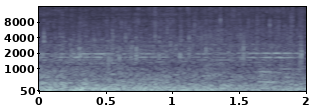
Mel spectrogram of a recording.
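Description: Splash-pad fountain jets spattering steadily onto wet stone paving, with music playing underneath.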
